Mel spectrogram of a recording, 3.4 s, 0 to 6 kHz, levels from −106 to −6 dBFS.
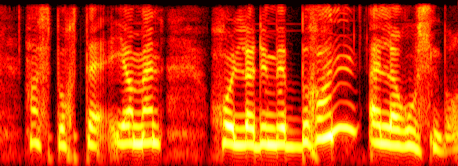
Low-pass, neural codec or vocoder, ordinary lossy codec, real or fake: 5.4 kHz; none; none; real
